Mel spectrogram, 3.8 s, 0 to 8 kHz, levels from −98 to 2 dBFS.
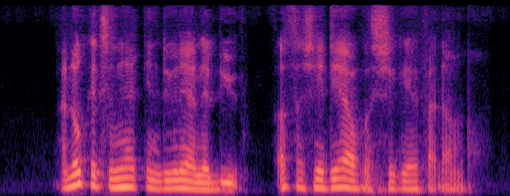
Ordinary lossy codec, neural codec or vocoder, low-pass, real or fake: none; codec, 16 kHz, 1.1 kbps, Voila-Tokenizer; none; fake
